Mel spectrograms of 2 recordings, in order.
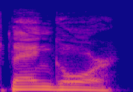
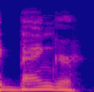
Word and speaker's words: Bangor: No, it's you don't say Bangor. The Maine people, they hate that. It's Bangor. You don't say Bangor. Why not? All right, so that's just the way they pronounce it.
